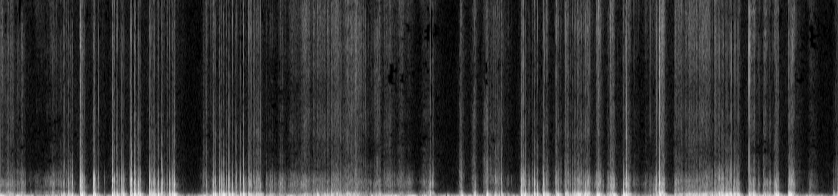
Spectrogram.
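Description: Long nails scratch along the ribs of a soft, blue-grey ribbed corduroy pouch near its label. The result is a dense run of rapid, rough scratching strokes with a muffled, low, rumbling texture and very little bright sound.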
